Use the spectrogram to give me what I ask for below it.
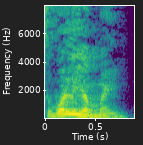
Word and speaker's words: Valli Ammai: The pronunciation is Valli Ammai.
